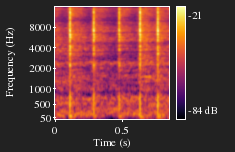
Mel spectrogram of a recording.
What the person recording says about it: this is metal can hear the solid sound right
